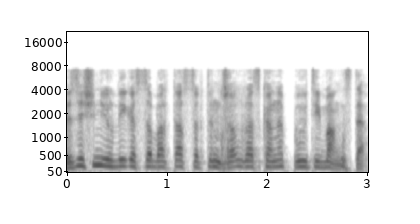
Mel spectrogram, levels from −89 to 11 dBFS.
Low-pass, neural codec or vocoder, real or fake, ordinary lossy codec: 7.2 kHz; codec, 16 kHz in and 24 kHz out, 0.4 kbps, LongCat-Audio-Codec, two codebook decoder; fake; none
